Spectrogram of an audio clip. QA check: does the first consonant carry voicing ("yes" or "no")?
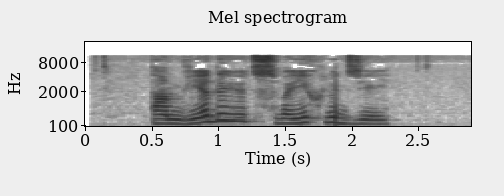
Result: no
